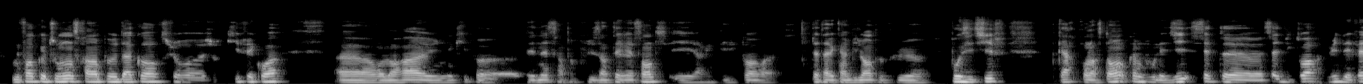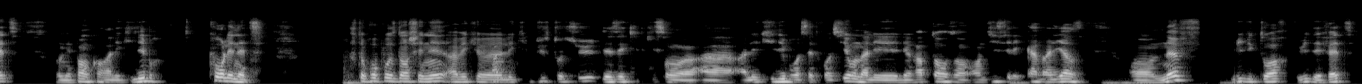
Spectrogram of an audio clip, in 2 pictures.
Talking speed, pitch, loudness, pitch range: 220 wpm, 115 Hz, -22 LUFS, 100-130 Hz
